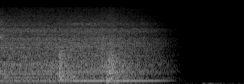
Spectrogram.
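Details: 2001 Ford Taurus 3.0L V6 after replacing a faulty fuel pump that measured 1.2 ohms (spec 8.5–15.5) and caused a crank-no-start: engine starts and runs with a steady, even drone; normal running after repair.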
